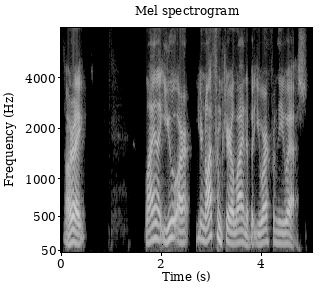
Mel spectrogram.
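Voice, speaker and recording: A man's voice: fairly high pitch, normal speed, creaky, no room sound. Chill guy hosting a video call, asks open questions, dry clean audio. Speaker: host. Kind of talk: casual chat.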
